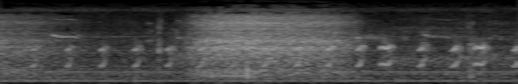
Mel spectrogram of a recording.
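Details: One covey of crested francolins calling at dusk on a still, warm evening after sunset; a rhythmic run of short, harsh, repeated notes about four per second, with a louder broadband burst partway through.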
